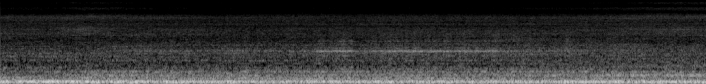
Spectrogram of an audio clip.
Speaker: this is everything normal and it's running good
